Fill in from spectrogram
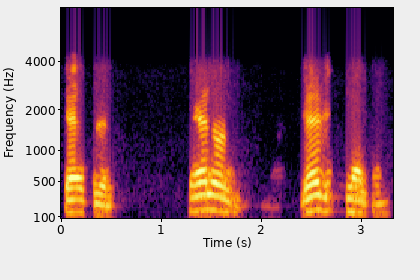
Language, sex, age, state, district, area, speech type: Sindhi, male, 30-45, Delhi, South Delhi, urban, conversation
